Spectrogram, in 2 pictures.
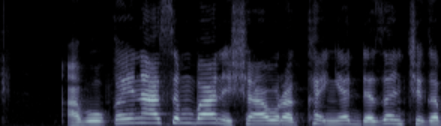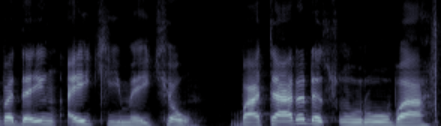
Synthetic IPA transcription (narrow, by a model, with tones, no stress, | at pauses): ʔa̰˨boː˨ka˦jnaː˦sʊ˦mbaː˦ni˨ʃaː˦wɐ˦ɽɐ˨kɐ˦ɲjɐ˦dːa˨zɐ˦˨nt͡ʃi˦ɡɐ˨ba˦da˨jɪ˦˨ŋʔa˦jkʲiː˨ma˨jkʲa˦˨w | baː˨taː˨ɽe˦da˨sʼoː˨ɽoː˦ba˦ʔ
